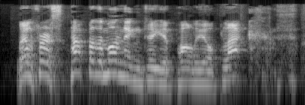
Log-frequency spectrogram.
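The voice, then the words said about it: Weak put-on Irish accent. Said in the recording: “I wish I could do a good Irish accent, but I can't”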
